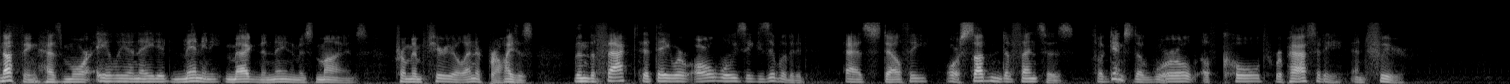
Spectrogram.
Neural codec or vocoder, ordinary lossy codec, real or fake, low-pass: codec, 16 kHz in and 24 kHz out, 0.4 kbps, LongCat-Audio-Codec, fine tuned four codebook decoder; AAC, 48 kbps; fake; 7.2 kHz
